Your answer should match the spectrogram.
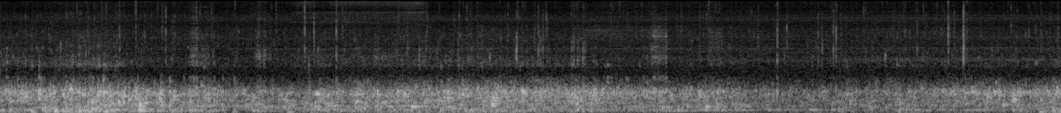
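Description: Muffled underwater bubbling of scuba regulator exhaust, heard through an underwater camera housing: a steady, dull gurgling rumble that eases off a little about seven seconds in.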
